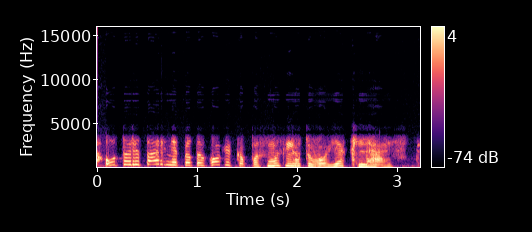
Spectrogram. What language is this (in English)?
Lithuanian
